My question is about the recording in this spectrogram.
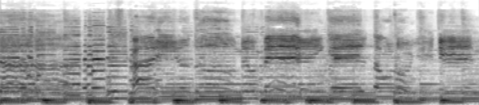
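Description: Chamamé played on accordion with acoustic guitar accompaniment: the accordion carries the melody over a steady bass rhythm from the guitars.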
